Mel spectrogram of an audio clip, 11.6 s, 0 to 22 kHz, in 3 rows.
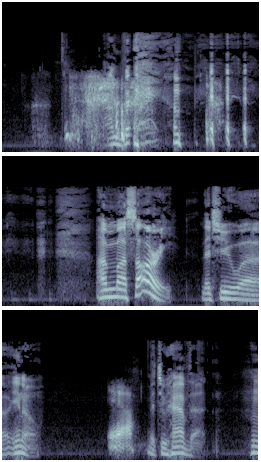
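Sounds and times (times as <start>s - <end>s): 
speech: 0.9s - 3.2s, 5.3s - 8.3s, 9.9s - 10.8s
throat clearing: 1.6s - 2.3s
person coughing: 1.6s - 2.4s, 3.1s - 3.4s
laughter: 1.6s - 3.8s.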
